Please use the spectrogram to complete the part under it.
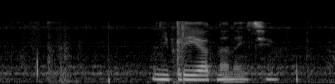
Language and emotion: Russian, neutral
